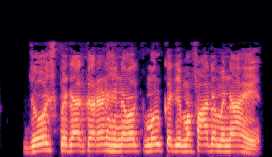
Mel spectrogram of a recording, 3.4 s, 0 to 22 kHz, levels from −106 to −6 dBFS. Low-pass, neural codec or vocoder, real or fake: 7.2 kHz; none; real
